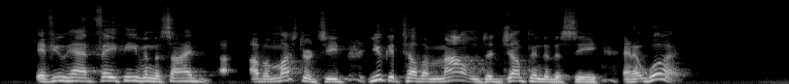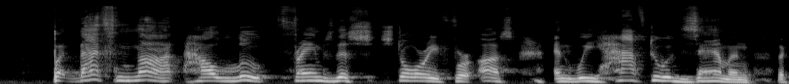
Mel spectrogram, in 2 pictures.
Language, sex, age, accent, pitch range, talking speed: English, male, 50-69, American, 120-165 Hz, 150 wpm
